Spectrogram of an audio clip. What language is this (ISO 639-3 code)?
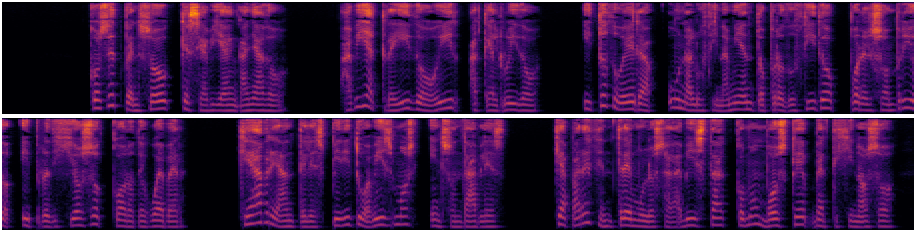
spa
